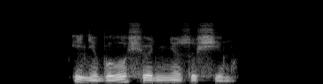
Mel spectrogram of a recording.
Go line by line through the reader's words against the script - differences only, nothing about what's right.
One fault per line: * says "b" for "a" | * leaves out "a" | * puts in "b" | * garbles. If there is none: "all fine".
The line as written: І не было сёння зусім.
all fine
